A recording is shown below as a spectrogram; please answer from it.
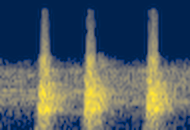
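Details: Pet dog barking as if trying to tell its owners something; three short, sharp, mid-pitched barks spaced about half a second apart, each a bright percussive burst, with a quiet steady hum behind.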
